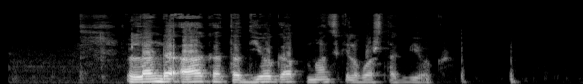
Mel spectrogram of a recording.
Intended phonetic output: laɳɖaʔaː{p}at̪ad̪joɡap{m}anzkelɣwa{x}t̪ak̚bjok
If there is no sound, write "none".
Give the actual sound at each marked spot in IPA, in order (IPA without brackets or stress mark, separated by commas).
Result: k, m, ʂ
